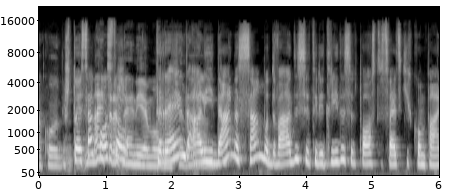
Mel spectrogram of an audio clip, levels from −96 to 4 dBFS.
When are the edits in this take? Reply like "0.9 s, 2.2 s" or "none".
none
